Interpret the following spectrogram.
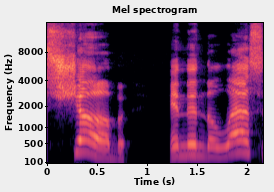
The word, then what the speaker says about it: Shub: Okay, Chub? it's Shub, and then the last name is spelled Niggurath, and I'm not gonna say that.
